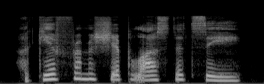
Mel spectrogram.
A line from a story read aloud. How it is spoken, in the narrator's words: she said softly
